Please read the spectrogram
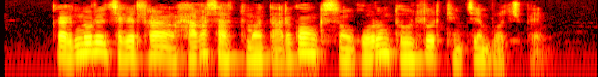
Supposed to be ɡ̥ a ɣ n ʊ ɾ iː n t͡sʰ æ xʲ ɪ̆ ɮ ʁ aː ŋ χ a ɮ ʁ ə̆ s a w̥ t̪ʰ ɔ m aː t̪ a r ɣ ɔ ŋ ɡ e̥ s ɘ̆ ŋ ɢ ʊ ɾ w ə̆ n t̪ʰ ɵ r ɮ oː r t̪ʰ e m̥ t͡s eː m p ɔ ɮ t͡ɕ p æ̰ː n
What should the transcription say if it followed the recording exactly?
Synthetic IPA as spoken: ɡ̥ a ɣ n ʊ ɾ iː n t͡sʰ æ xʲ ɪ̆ ɮ ʁ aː ŋ χ a ʁ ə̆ s a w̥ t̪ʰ ɔ m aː t̪ a r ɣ ɔ ŋ ɡ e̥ s ɘ̆ ŋ ɢ ʊ ɾ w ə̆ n t̪ʰ ɵ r ɮ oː r t̪ʰ e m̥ t͡s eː m p ɔ ɮ t͡ɕ p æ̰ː n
